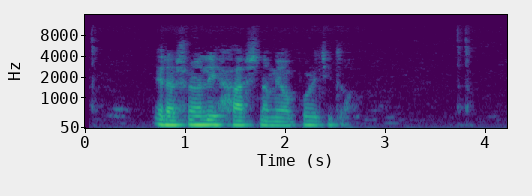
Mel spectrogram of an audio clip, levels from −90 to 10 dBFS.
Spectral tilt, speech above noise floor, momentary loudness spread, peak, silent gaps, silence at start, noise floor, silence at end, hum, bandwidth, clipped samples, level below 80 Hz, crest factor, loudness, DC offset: -8.5 dB/octave; 44 dB; 11 LU; -10 dBFS; none; 0.7 s; -68 dBFS; 1.6 s; none; 6.2 kHz; under 0.1%; -58 dBFS; 18 dB; -25 LUFS; under 0.1%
